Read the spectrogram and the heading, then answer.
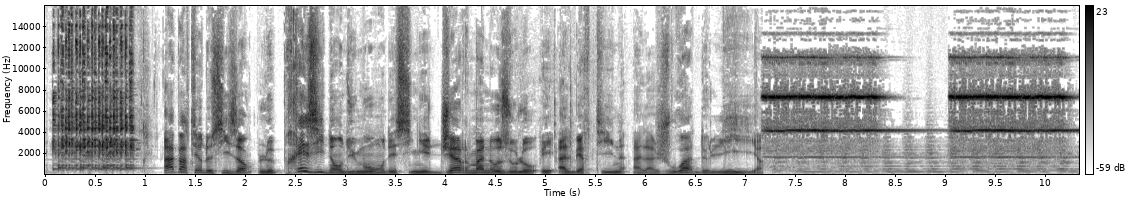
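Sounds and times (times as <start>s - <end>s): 
telephone ringing in long trilling bursts: 0.0s - 1.0s, 7.2s - 10.3s
speech: 1.2s - 7.3s.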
